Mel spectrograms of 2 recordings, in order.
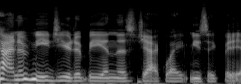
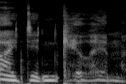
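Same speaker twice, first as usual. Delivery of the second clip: put-on lowered, low-pitched voice. Retelling a line said on camera for an interrogation scene: putting on a lowered voice. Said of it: "lower my voice as much as possible".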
